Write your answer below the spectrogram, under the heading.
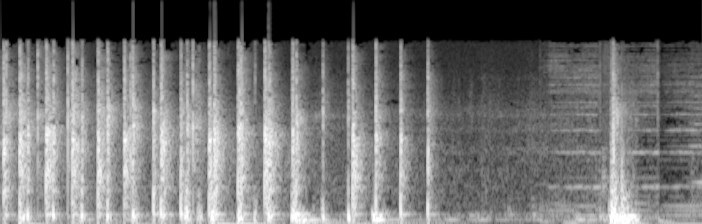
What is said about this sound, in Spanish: Oye, está precioso, le damos un aplauso, chicos.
